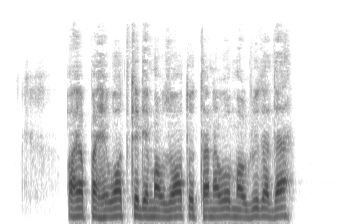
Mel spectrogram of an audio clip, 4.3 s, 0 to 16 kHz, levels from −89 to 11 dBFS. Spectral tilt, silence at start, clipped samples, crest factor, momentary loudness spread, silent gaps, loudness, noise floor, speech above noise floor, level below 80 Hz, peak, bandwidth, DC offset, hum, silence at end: -8 dB/octave; 0.85 s; under 0.1%; 16 dB; 3 LU; none; -21 LUFS; -83 dBFS; 64 dB; -62 dBFS; -4 dBFS; 9.6 kHz; under 0.1%; none; 0.65 s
